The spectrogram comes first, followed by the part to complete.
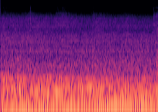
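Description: A steady low rumble with a faint hum in it.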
